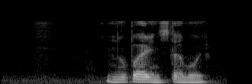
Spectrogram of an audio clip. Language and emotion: Russian, neutral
